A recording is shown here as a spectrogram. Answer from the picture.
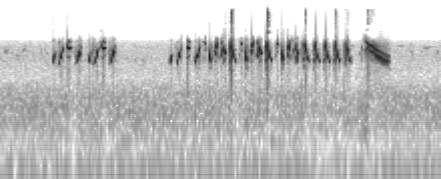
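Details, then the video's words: North African goldfinch, three years old, in full song on a spring day in Tunisia's northwest mountains: fast tinkling twitter, a short phrase, a brief gap, then a longer run of rapid bright notes ending in a drawn-out, slurred buzzy note. "My wild goldfinch singing تغريد مقنين خلوي"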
